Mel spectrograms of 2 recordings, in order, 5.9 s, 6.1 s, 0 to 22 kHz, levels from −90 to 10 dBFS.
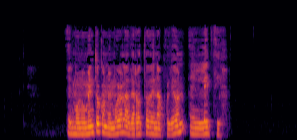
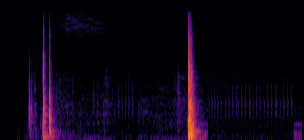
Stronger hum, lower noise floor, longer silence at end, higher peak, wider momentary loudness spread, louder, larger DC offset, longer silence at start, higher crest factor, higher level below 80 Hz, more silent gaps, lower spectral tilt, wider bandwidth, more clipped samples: neither; first, -85 dBFS vs -76 dBFS; second, 1.4 s vs 2.15 s; second, -8 dBFS vs -4 dBFS; second, 9 LU vs 14 LU; about the same, -25 LUFS vs -25 LUFS; neither; first, 1.35 s vs 0.85 s; second, 20 dB vs 28 dB; second, -74 dBFS vs -42 dBFS; neither; about the same, -6.5 dB/octave vs -5.5 dB/octave; second, 11.5 kHz vs 16 kHz; neither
